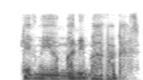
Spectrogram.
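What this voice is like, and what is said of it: Very masculine put-on voice. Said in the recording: “very masculine. Very masculine.”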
